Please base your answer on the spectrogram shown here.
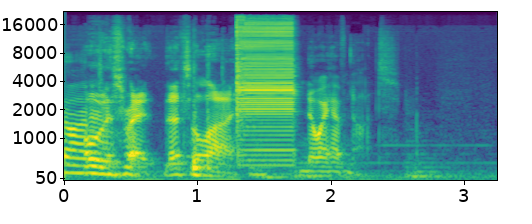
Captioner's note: buzzer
